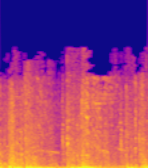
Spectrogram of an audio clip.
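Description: A loud, constant rattle of Fortnite gunfire, overlapping shots blurring into a thick, noisy barrage over a brief moment.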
